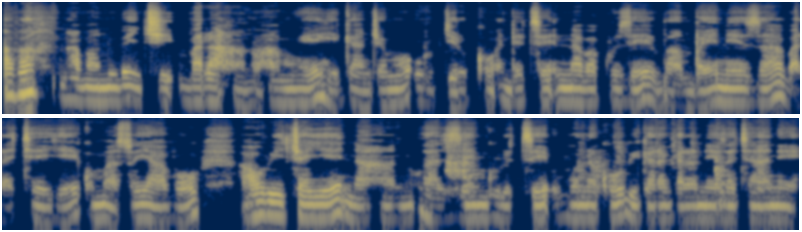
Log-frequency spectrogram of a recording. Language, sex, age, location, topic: Kinyarwanda, female, 36-49, Kigali, government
